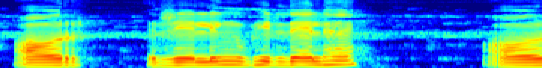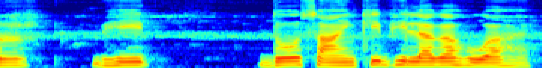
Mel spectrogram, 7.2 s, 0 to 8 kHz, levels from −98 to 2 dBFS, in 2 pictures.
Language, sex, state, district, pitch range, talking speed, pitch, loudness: Hindi, male, Bihar, Jahanabad, 145-165 Hz, 110 wpm, 150 Hz, -20 LUFS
